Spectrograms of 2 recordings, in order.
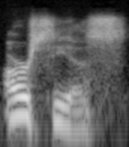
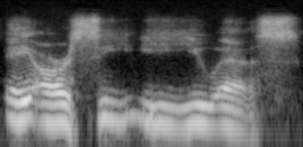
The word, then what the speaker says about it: Arceus: to read it's it's there's a big debate on how it's supposed to be pronounced actually um uh arceus a-r-c-e-u-s and so it's not sure if it's if it's arceus or arcus or or yeah so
